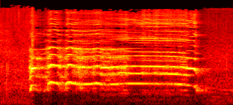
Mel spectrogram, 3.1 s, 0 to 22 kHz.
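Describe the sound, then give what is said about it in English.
A rooster on a farm crows a long, loud cock-a-doodle-doo lasting about two seconds, its harmonic call holding steady before cutting off, with no talking over it. “They really do, and they start about 3 o'clock in the morning. So I think one starts and then the rest start challenging, and it goes from there all day.”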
